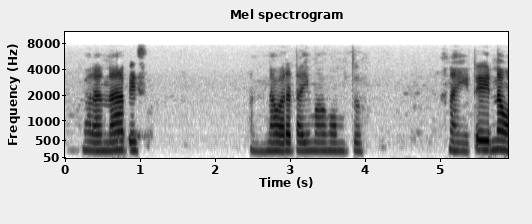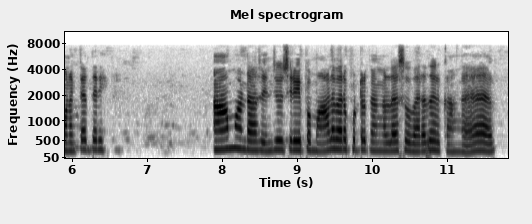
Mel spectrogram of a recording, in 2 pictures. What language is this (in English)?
Tamil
